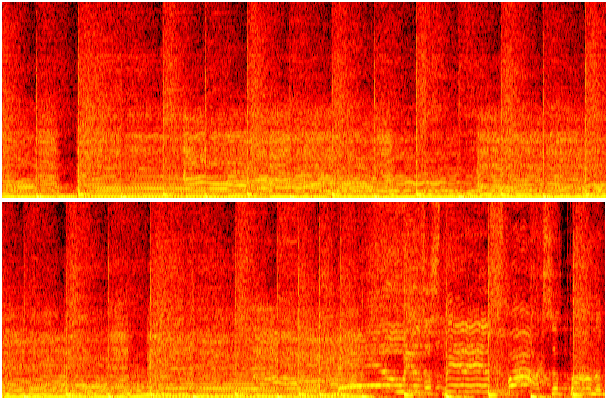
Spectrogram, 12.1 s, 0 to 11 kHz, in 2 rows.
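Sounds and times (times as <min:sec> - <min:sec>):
rock music: 0:00.0 - 0:12.0.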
